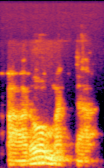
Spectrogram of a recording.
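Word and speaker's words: ἀρώματα: Eu marquei agora aqui, esta é a sílaba tônica. E a gente vai fazer a leitura agora. Arômata.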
